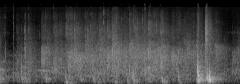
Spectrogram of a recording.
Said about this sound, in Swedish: Tack så mycket, tack så mycket. En applåd.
